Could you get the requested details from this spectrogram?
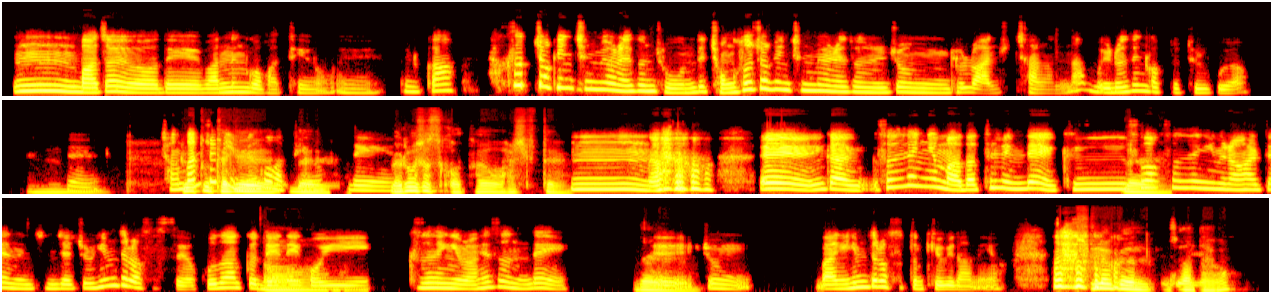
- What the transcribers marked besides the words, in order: other background noise; tapping; laugh; laugh
- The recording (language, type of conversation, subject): Korean, unstructured, 과외는 꼭 필요한가요, 아니면 오히려 부담이 되나요?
